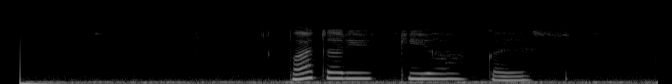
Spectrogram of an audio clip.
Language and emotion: Russian, sad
